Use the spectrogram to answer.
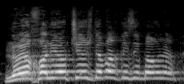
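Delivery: high, loud preaching; fiery preaching. Acted. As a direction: preach it out to the class with full force. Teacher preaching at full force. (דרשה בלהט, גבוה וחזק)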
